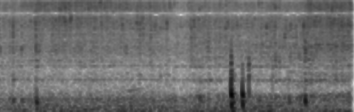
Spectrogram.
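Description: Pieces of desi chicken drop into a pot of sizzling onion, tomato and turmeric masala, giving a steady frying hiss with a few sharp splatter bursts near the end, close and fairly loud.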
